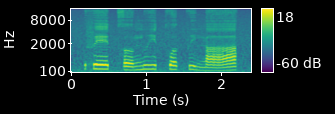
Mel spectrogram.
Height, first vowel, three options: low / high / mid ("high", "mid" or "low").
mid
